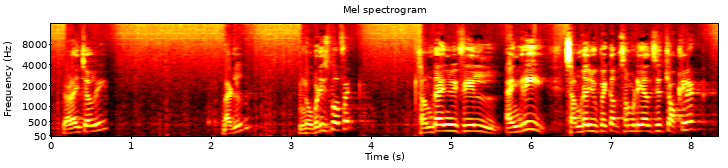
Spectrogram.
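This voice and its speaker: A man speaks in a high, animated voice with lively intonation and very even loudness over noticeable background noise. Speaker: motivational speaker. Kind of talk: inspirational talk. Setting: lecture hall with audience.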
